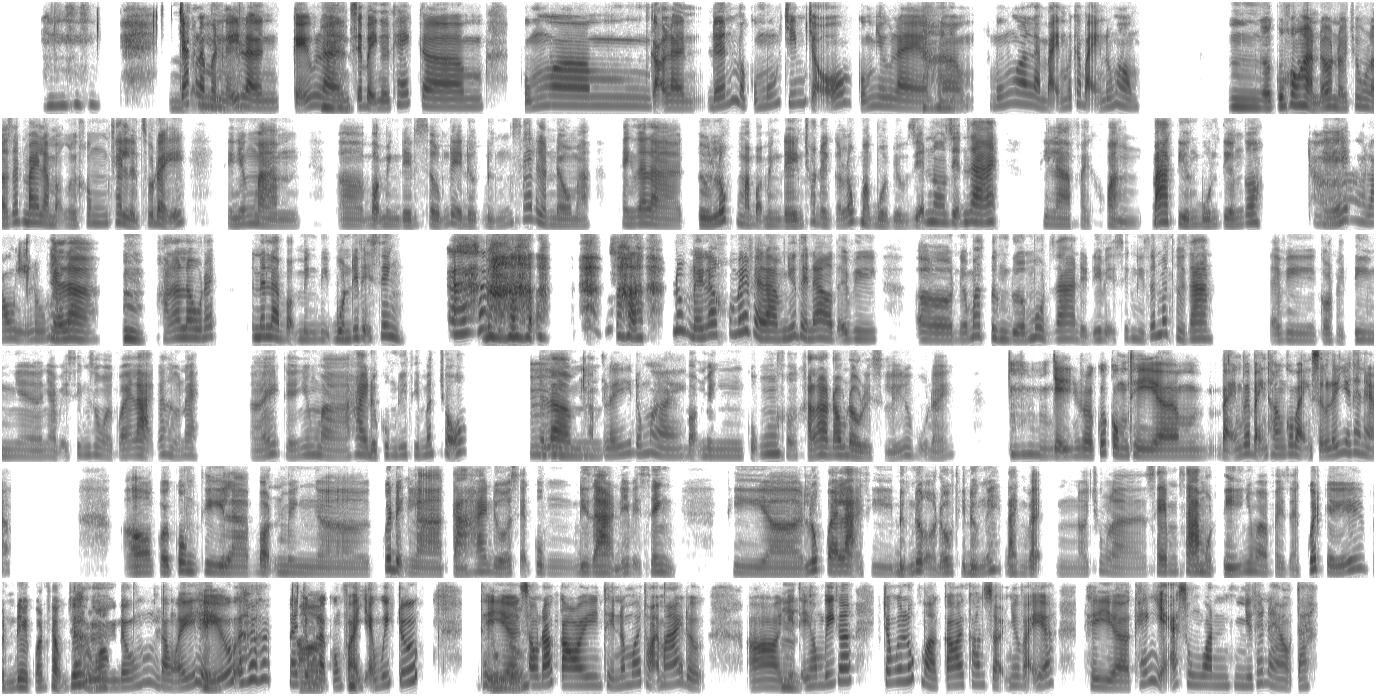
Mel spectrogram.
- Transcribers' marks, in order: laugh; other background noise; laugh; tapping; laugh; laugh; laughing while speaking: "Và và"; laughing while speaking: "Ừm"; laughing while speaking: "Ừ"; laugh; other noise; in English: "concert"
- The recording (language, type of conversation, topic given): Vietnamese, podcast, Bạn có kỷ niệm nào khi đi xem hòa nhạc cùng bạn thân không?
